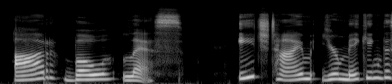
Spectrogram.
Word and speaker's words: árboles: Árbol, pronounced árbol, means tree, consonant ending, plural, árboles, pronounced árboles.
